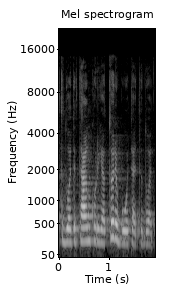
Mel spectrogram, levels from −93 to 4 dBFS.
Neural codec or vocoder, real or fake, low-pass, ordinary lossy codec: none; real; 14.4 kHz; Opus, 64 kbps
